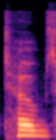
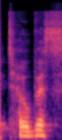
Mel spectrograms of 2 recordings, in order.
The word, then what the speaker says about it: Tobes: Also, Tobes rhymes with robes and arachnophobes. Okay. You know why I always say Tobis is because I think that your name is like Tobis Laronis or like Tobis Larone.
